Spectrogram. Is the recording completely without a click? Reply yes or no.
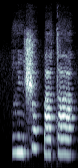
yes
